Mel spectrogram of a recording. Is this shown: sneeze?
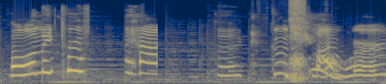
yes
